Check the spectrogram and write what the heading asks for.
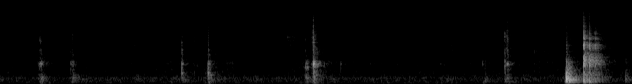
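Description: Light, irregular clicks and taps from a small screwdriver and screws working on a plastic alarm siren case, a few at a time, then a louder clatter near the end.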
